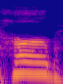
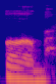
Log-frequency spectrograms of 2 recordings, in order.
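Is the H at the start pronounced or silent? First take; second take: pronounced; silent. First: The word begins with an audible H. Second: The word begins without an H. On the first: The speaker calls it right. "the H is pronounced" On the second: The speaker calls it wrong. "not ... herb"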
